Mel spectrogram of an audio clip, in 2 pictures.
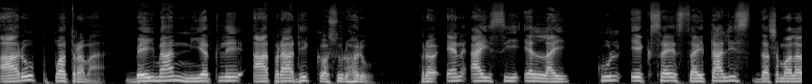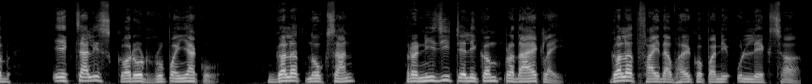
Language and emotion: Nepali, neutral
